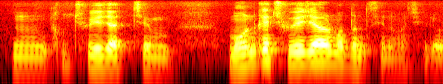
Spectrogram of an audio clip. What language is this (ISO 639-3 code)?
ben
